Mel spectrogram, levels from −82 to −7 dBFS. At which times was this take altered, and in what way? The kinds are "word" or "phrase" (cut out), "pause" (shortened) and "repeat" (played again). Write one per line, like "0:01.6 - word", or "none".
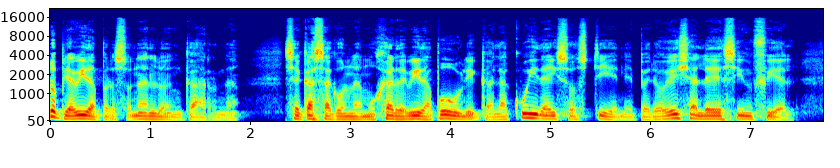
none

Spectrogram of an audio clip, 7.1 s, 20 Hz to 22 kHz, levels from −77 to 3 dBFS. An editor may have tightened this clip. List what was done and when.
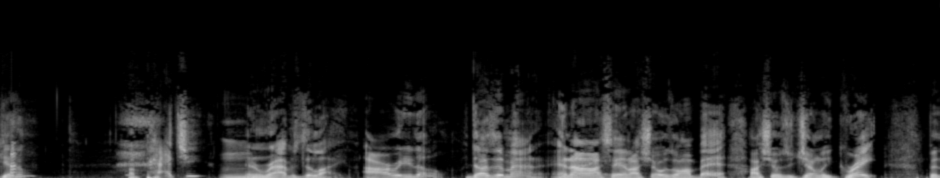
0:01.6 - pause

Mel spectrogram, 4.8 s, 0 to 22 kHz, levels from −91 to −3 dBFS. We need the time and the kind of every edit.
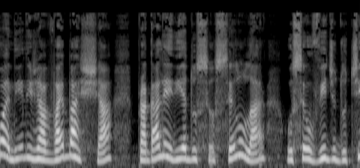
none

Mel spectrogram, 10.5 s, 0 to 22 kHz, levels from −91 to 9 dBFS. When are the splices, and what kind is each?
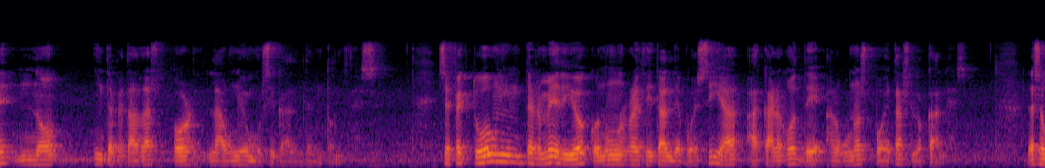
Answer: none

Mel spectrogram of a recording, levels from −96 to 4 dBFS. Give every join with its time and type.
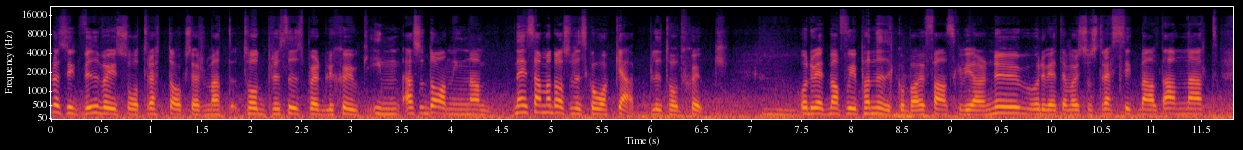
none

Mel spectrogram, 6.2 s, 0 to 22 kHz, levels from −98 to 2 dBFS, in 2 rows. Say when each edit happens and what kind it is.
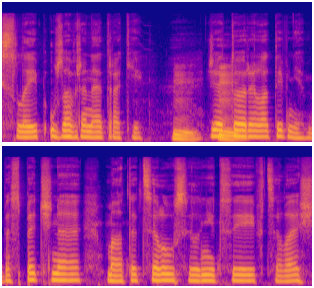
none

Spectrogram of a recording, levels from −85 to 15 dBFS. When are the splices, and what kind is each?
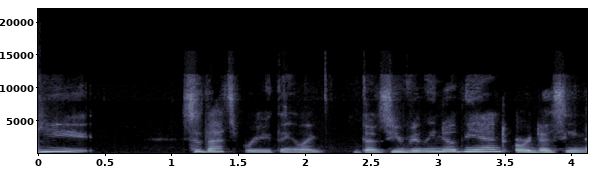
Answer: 0:01.5 - word

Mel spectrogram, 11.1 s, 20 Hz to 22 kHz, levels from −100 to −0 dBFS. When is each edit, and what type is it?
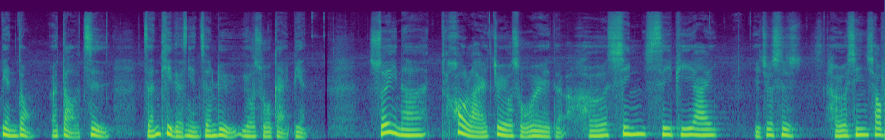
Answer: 0:02.3 - word

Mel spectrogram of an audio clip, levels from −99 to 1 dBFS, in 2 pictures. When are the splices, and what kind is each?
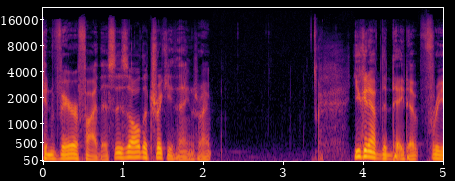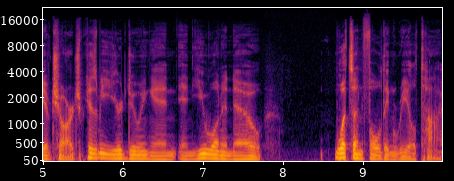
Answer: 0:05.7 - word
0:06.3 - word

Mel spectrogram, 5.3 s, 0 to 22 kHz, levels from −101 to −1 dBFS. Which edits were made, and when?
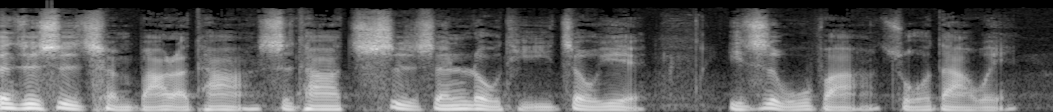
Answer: none

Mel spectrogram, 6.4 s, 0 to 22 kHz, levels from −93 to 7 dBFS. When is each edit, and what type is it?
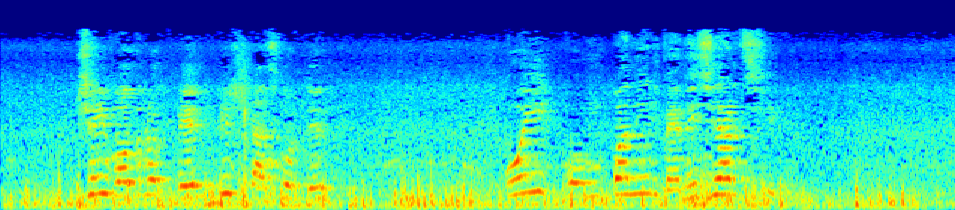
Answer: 0:01.1 - word
0:01.7 - word
0:03.4 - word
0:04.4 - word

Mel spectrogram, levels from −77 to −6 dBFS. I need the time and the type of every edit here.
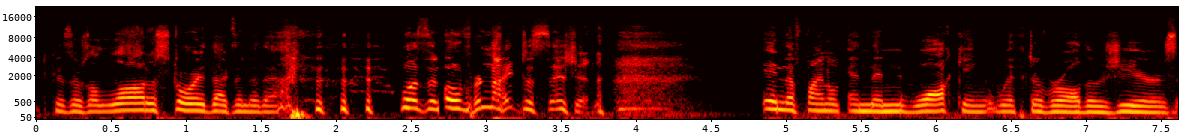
0:01.3 - word
0:02.7 - word
0:04.9 - word
0:05.3 - word
0:05.8 - word
0:06.6 - word

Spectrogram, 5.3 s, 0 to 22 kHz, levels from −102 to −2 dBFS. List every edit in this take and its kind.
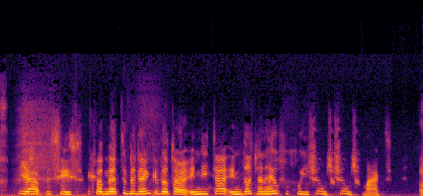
0:03.2 - word
0:04.2 - repeat

